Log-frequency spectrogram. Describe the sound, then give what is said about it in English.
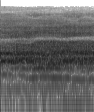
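A man roars at the top of his lungs, one raw, strained bellow held steadily for about two seconds, loud with no pause or other talk. “You hear … roar at the top of his lungs.”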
